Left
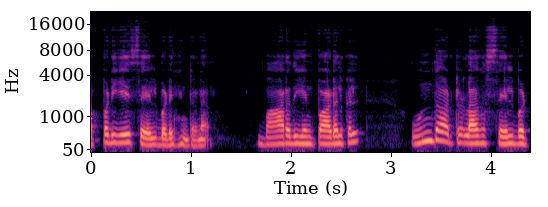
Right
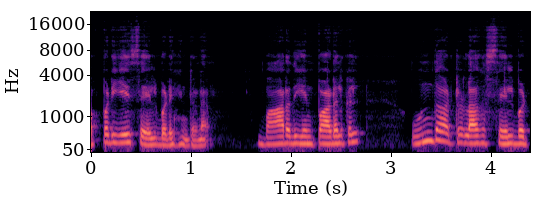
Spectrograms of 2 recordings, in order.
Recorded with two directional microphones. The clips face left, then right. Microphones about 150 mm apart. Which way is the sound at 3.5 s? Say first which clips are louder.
Left 4 dB; 35° left (ahead or behind).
